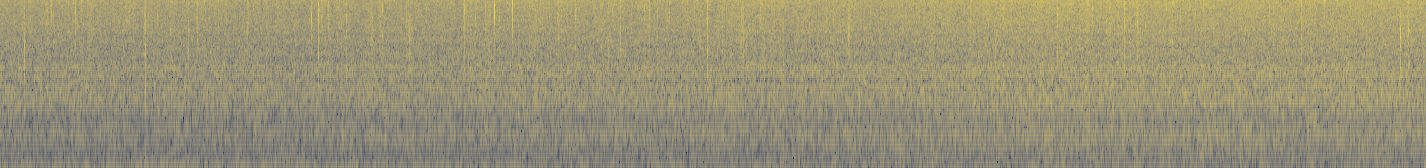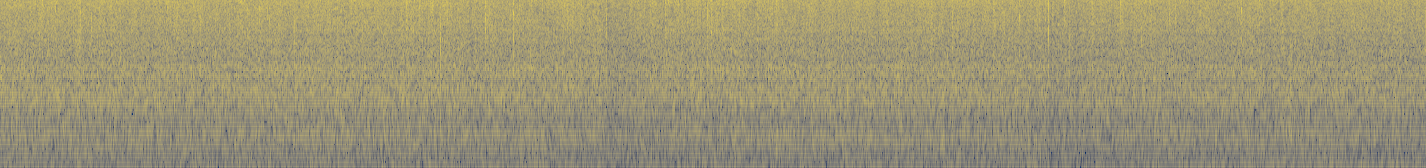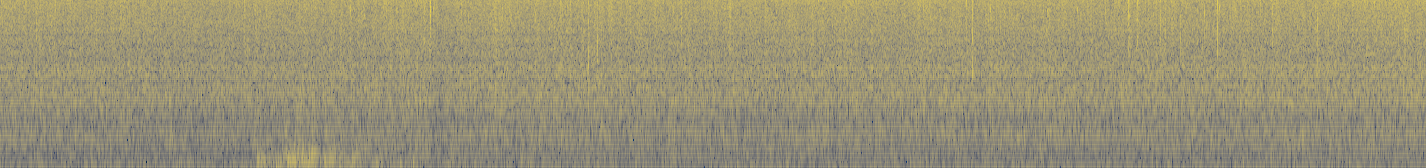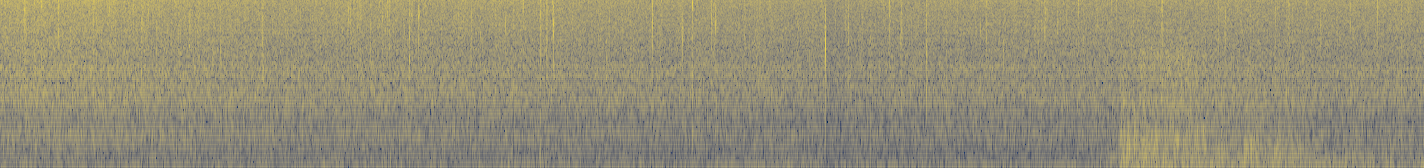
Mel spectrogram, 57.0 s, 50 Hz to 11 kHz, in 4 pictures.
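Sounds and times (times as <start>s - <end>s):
steady rain: 0.0s - 57.0s
low rumble of thunder: 29.6s - 43.6s, 53.8s - 57.0s.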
